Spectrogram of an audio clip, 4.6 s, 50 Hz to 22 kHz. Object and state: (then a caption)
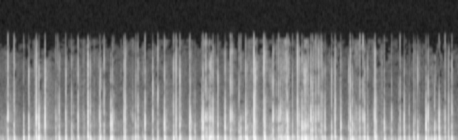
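Glitter-covered hard case. Long nails rapidly tap and scratch the top of a small black glitter-covered hard case, closed and lying flat. The result is a dense, quiet run of short, dry clicks with a gritty, crackling scratch, centered in the midrange around 590 Hz with bright texture up high, and each tap dies away almost at once.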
